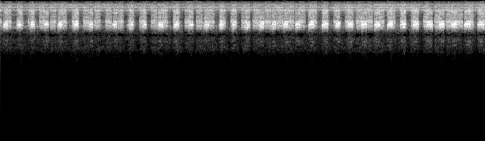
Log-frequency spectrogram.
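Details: Chorus of summer cicadas in Provence, southern France, an intense shrill drone with uneven, overlapping pulses, several insects buzzing at once against a steady hiss.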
